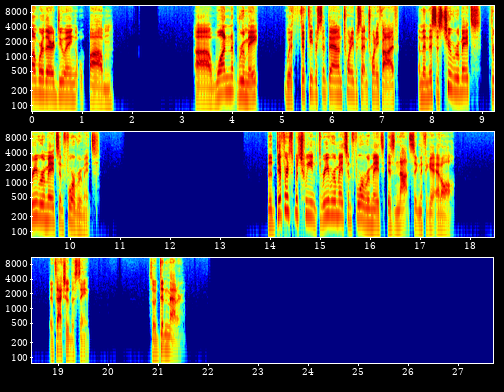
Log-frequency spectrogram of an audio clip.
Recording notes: This was a live class recorded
